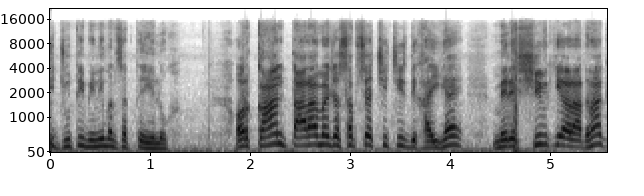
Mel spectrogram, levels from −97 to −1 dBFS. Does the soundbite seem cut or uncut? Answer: uncut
